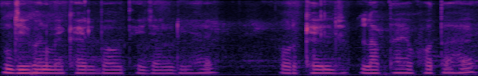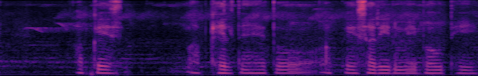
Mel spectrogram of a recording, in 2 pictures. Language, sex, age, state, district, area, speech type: Hindi, male, 18-30, Bihar, Begusarai, urban, spontaneous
